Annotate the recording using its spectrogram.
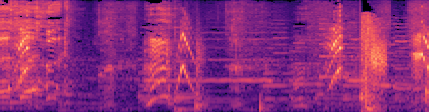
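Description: Cartoon-style snoring sound effects: a low snort followed by a whistle that rises and falls in pitch, repeating about every second and a half, over background music.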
